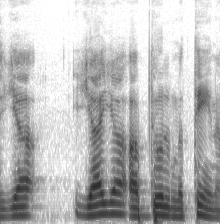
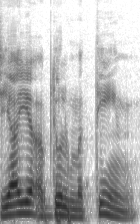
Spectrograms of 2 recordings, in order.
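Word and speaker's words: Yahya Abdul-Mateen: didn't expect which is yah-yah-yah Abdulle Mateen I'm sorry if I got that name wrong it's Yaya Abdul Mattia who portrays Black Manta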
